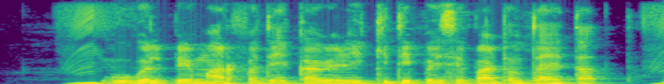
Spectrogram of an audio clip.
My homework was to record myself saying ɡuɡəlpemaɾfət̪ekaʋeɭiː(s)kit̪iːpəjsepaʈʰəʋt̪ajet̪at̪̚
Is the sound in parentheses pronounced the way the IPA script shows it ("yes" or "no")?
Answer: no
